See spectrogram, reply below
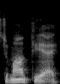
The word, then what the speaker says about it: Dumontier: And my favorite ones were made by a French gunsmith named Dumontier, is how it's spelled, but it's Dumontier.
